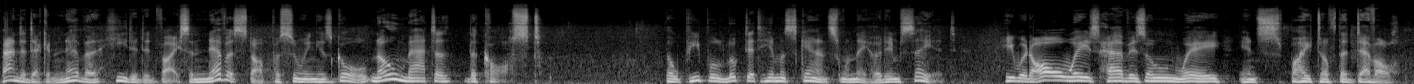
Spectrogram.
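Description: A man's voice: mid-range voice, animated, unhurried, a little mellow, a little hiss or hum, natural voice. A man playing a storyteller who narrates a gothic sea legend in a dramatic scripted style. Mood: storytelling.

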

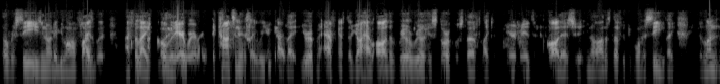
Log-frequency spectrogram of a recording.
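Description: Low-voiced man, rambling casual chat. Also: fairly bright tone, dry recording. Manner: loose, rambling, many fillers like "like" and "you know". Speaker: podcast co-host. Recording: muffled low-fidelity audio.

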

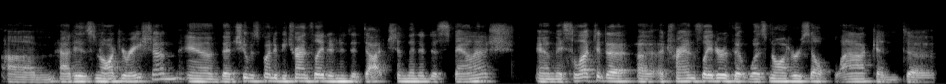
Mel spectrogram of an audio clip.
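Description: A man's voice: medium pitch, fairly even intonation, moderate pace, few pauses, darkish tone. A man speaking as a podcast interview guest, casual and hesitant, groping for words and checking in with the listener. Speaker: podcast guest, literary translator. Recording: dull, band-limited lo-fi audio.

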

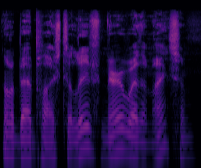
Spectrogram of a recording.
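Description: Matey Australian podcast host. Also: male voice, medium pitch, quick pace, darkish tone, no echo, studio quality. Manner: matey, says mate constantly. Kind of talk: casual podcast chat.

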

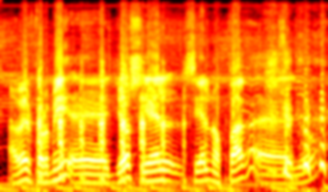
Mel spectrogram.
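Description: A man's voice: on the high side, very animated, normal speed, creaky. A man from Spain with an Extremaduran accent, co-hosting a casual podcast chat and rambling with many restarts and fillers. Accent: Spanish, Extremaduran. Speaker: podcast co-host.

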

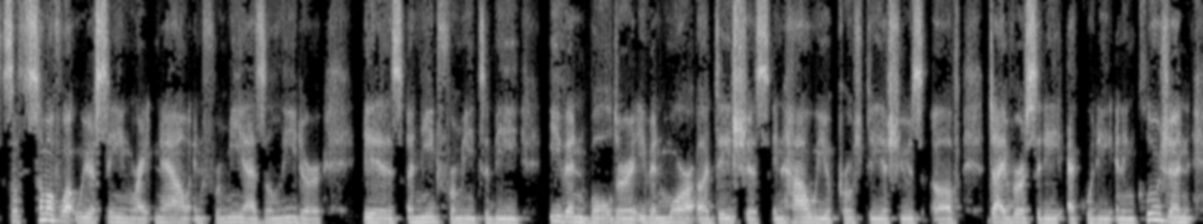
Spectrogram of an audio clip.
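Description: A university president from Haiti giving thoughtful interview answers in formal academic phrasing, with a measured, earnest manner. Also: mid-range voice.

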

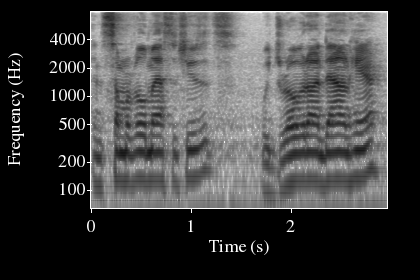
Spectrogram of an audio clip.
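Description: A man's voice: mid-range voice, brisk, fairly bright tone, a little hiss or hum. A man co-hosting a podcast, bantering playfully in casual chat from a small room. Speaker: podcast co-host. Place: small warm room without air conditioning.

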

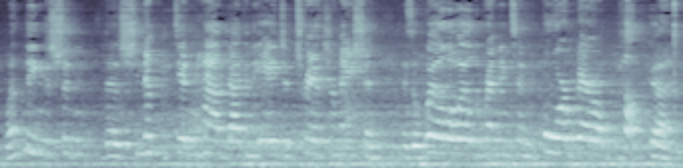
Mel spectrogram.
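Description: A woman's voice: sits high, fairly even intonation, normal speed, lightly acted. A woman playing a bold, wisecracking reporter heroine in a period audio drama, sassy, defiant and dryly sarcastic. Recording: echoey, distant, with noisy ambience.

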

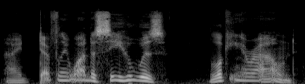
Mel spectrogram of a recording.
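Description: A man's voice: big pitch swings, fairly quick, creaky, fairly bright tone, slightly rough, no echo, clean studio sound, full character voice. A man putting on a small, eager blue creature. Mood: friendly. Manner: high, eager, welcoming. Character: small kind blue-skinned male creature, friendly host.

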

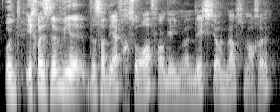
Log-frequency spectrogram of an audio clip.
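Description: A young man with a Swiss German accent, co-hosting a casual chat podcast, emphatic and quick to react and laugh. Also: fairly high pitch, dark tone, breathy edge. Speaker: podcast co-host.

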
